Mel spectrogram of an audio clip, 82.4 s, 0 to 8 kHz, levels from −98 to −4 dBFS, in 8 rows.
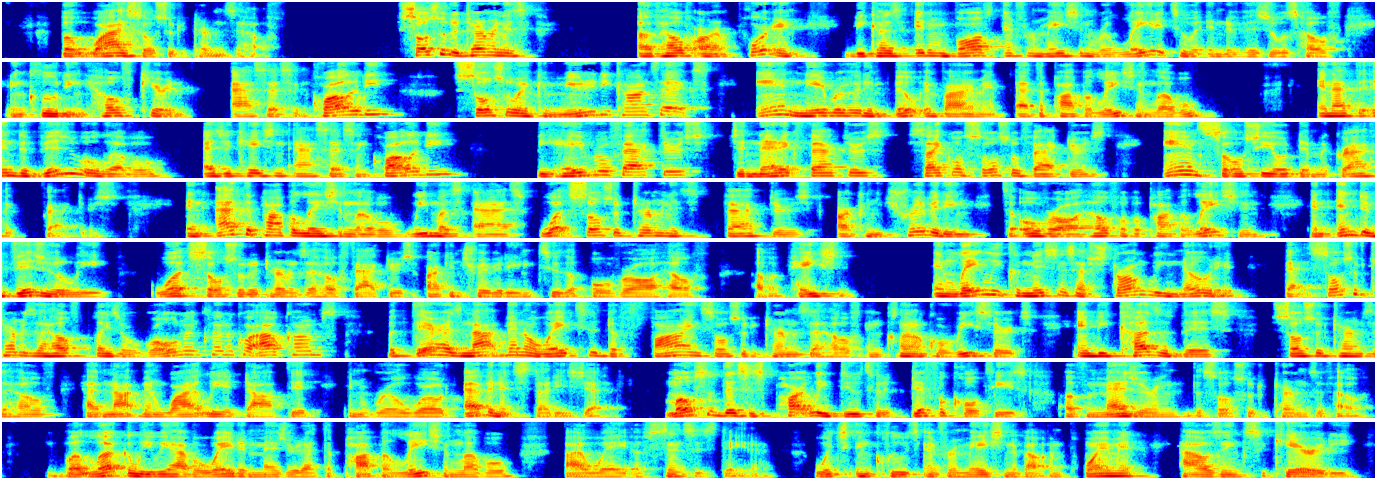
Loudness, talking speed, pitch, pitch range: -20 LUFS, 135 wpm, 125 Hz, 110-140 Hz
